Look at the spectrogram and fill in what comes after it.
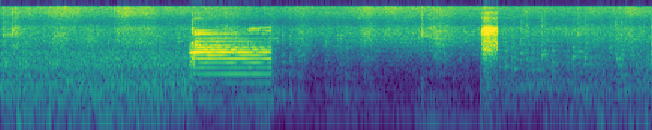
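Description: Raw chicken pieces sizzling in hot oil and spice paste in a steel pan, scraped and turned with a steel spatula. About a second and a half in, a loud steady pitched tone lasts under a second. After it the sizzling drops away, with one sharp clink of the spatula near four seconds.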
